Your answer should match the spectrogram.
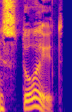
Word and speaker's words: стоит: «Не стоит», — ударение можно ставить хоть на «о», хоть на «и».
